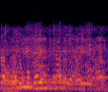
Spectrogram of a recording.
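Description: Several people chatting, a mix of voices talking over one another.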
